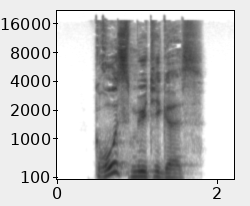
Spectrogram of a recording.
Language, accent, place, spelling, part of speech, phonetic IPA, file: German, Germany, Berlin, großmütiges, adjective, [ˈɡʁoːsˌmyːtɪɡəs], De-großmütiges.ogg
- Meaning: strong/mixed nominative/accusative neuter singular of großmütig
